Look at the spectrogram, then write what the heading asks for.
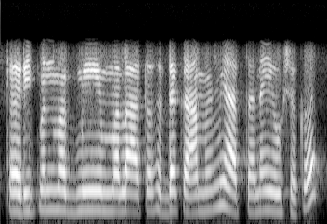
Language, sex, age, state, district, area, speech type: Marathi, female, 60+, Maharashtra, Nagpur, urban, conversation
